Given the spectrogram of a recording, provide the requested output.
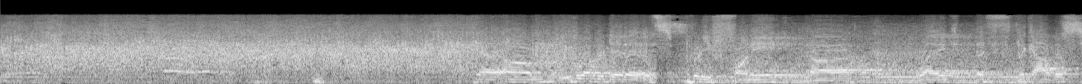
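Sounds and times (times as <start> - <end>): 
audience applause: 0.0 - 6.0
speech: 4.8 - 10.8.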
